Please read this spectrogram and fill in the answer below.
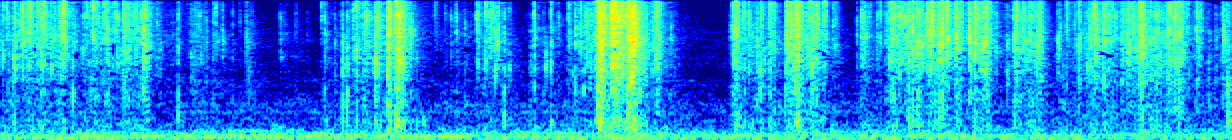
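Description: Thin clear plastic bag around a model-kit runner crinkling and rustling as it is handled, in irregular bursts, the loudest about three seconds in.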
